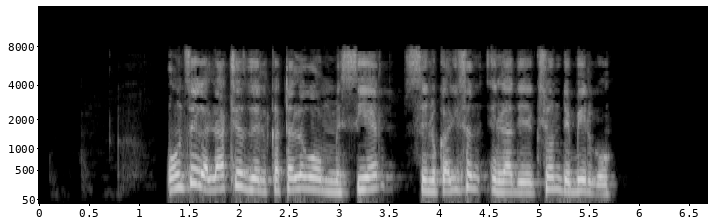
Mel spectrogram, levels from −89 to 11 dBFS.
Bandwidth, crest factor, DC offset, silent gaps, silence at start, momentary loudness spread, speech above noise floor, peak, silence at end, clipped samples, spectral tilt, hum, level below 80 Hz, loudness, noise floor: 8.2 kHz; 14 dB; under 0.1%; none; 1.3 s; 6 LU; over 74 dB; -2 dBFS; 1 s; under 0.1%; -5 dB/octave; none; -56 dBFS; -16 LUFS; under -90 dBFS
